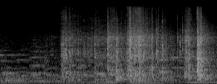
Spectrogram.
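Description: A finger punches through the paper-covered door of an advent calendar box and tears it open. It makes a crackling rip that starts about half a second in, over background music.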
